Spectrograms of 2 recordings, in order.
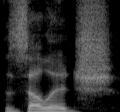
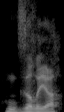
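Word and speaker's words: Zellij: using a multiplexer called Zellige. I'm not sure how the J is pronounced at the end of that. I think it's a Y. Zelia.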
